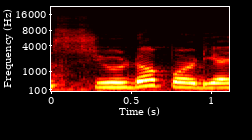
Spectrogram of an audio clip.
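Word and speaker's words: pseudopodium: या सुडो का मतलब इसमें पी जो होता है वो साइलेंट होता तो ये होता है सुडो पोडियम इसको ऐसे इसको प्रनंसीएशन ऐसे कर जाता है शोल्डर पाउडर इसका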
